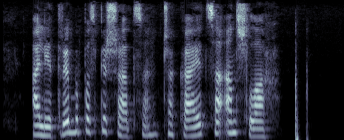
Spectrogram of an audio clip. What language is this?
Belarusian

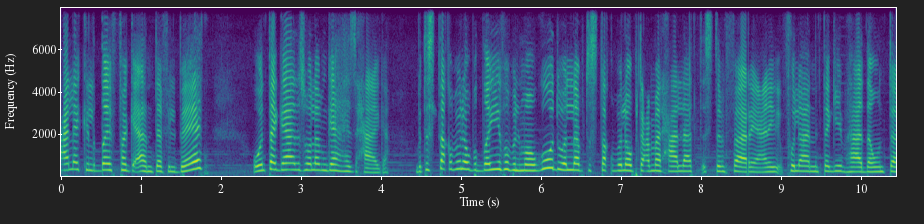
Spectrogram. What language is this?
Arabic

